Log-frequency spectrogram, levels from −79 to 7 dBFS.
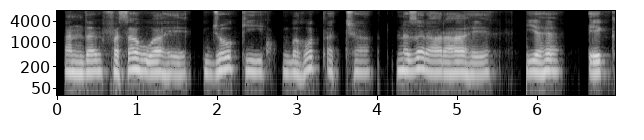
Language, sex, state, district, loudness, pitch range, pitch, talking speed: Hindi, male, Rajasthan, Jaipur, -16 LUFS, 140-155 Hz, 145 Hz, 130 wpm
